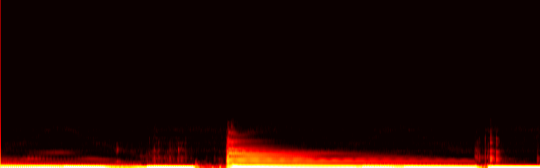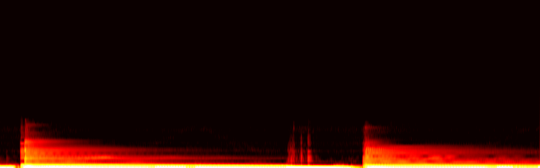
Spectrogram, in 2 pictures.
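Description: Instrumental music: slow chords, a new one struck about every three seconds and left to ring over a held low bass.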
